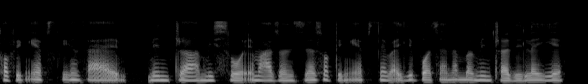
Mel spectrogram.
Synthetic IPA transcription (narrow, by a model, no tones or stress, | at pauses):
sɔpʰiŋɛ̰pskiŋsaj | mintɾamisoʔḛmazɔnsinɐsɔpʰiŋɛ̰psnebɐ̰jlibɔt̚sajnɐmbɐmintɾadilɐje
